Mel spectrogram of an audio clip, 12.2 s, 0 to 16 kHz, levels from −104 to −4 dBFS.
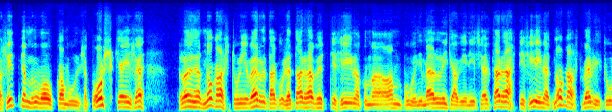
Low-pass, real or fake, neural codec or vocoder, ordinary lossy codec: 14.4 kHz; fake; codec, 32 kHz, 1.9 kbps, SNAC; none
